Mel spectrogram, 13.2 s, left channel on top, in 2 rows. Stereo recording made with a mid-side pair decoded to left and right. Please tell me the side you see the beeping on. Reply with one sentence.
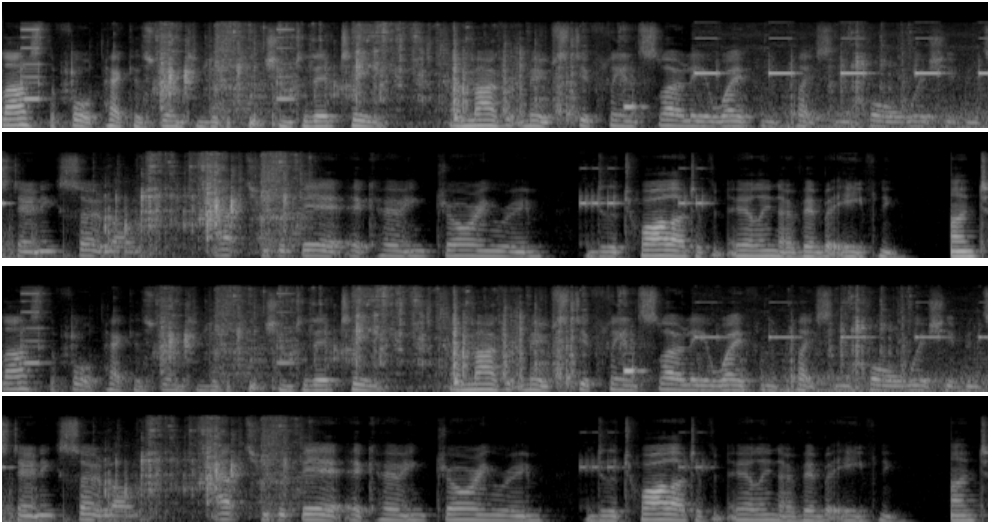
In this clip you hear the beeping on the left.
